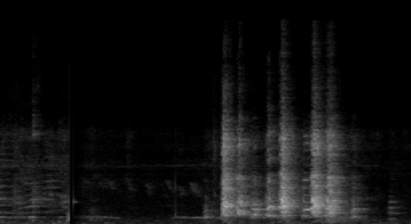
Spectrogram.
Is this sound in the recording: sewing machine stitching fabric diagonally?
no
